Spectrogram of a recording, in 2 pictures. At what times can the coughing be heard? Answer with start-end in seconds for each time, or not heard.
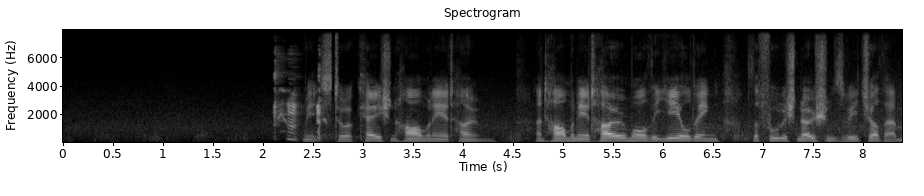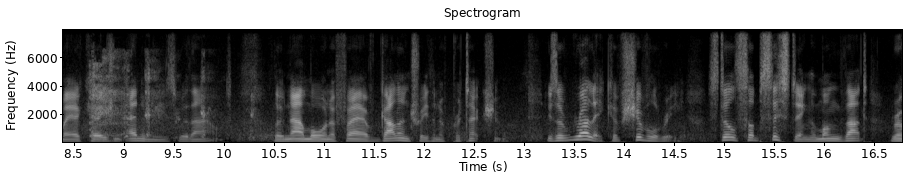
2.1-3.0, 8.7-10.3.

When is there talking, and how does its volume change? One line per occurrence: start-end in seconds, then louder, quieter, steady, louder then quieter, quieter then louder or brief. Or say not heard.
2.4-16.7 steady.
